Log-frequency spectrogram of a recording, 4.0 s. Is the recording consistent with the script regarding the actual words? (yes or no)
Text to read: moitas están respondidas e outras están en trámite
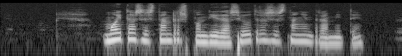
yes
